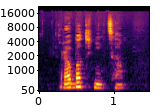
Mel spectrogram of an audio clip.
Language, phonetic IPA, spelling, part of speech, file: Polish, [ˌrɔbɔtʲˈɲit͡sa], robotnica, noun, LL-Q809 (pol)-robotnica.wav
